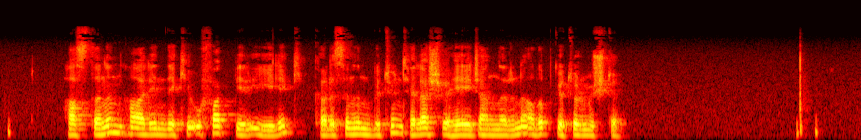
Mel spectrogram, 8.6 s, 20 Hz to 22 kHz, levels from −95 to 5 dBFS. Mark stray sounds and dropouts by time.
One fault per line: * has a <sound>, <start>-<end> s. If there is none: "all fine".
all fine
